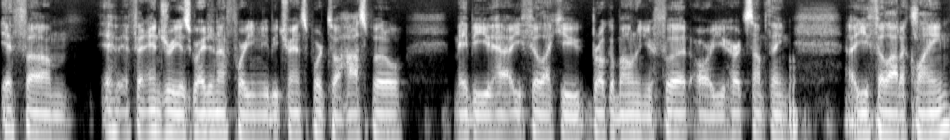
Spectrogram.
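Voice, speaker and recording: A fairly quick, monotone voice with flat intonation plays over a quiet background. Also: man. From Louisiana, Lafayette. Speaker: martial arts gym owner and fight promoter. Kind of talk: interview. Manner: halting, many fillers.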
